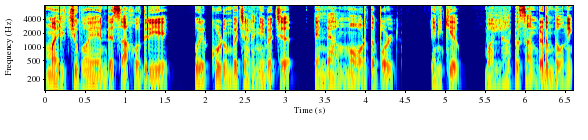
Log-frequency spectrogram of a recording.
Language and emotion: Malayalam, sad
